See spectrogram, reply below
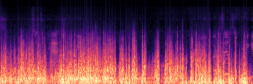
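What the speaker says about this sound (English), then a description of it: "walking up forward, here's the wind" Strong wind buffets the deck of a sailboat under way, a loud, continuous gusting roar against the microphone with rustling and flapping in the rigging and sail, steady throughout without a break.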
